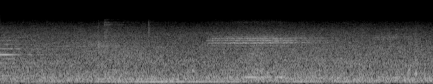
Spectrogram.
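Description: Road traffic noise: a steady hum of vehicles, with a brief high-pitched tone about two seconds in.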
